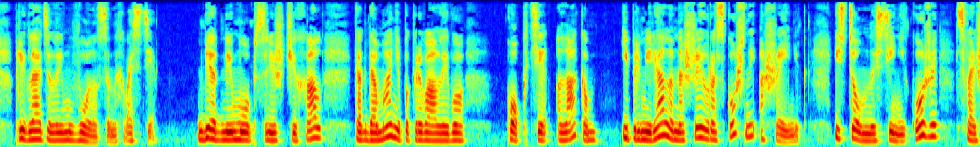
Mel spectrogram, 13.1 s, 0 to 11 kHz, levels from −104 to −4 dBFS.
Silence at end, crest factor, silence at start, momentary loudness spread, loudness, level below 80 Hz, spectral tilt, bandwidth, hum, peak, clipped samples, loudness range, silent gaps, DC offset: 0 s; 16 dB; 0 s; 11 LU; -16 LUFS; -66 dBFS; -5 dB/octave; 10.5 kHz; none; 0 dBFS; under 0.1%; 2 LU; none; under 0.1%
